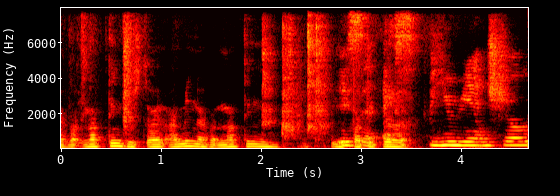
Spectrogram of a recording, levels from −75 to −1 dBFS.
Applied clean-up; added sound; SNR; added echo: none; none; none; none.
